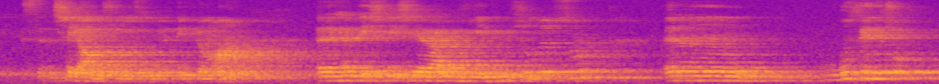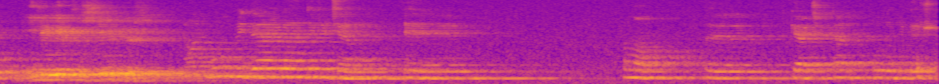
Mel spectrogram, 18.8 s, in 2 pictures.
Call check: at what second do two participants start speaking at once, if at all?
none

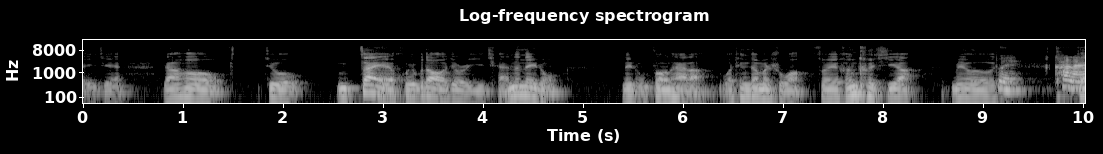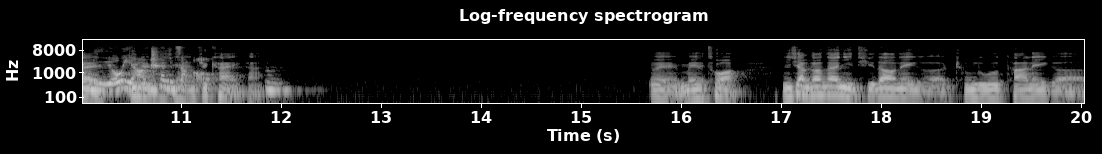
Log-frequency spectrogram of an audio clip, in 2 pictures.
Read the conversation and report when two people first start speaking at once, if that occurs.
9.9 s

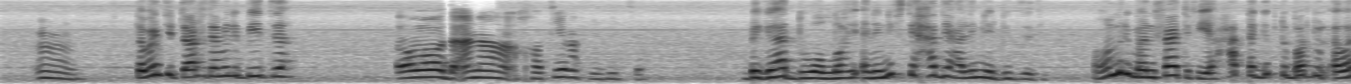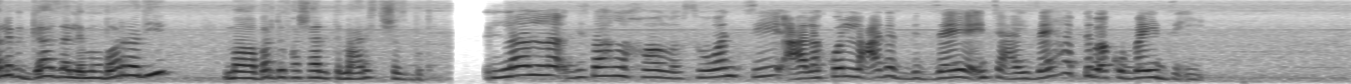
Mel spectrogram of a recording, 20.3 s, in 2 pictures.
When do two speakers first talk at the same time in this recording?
none

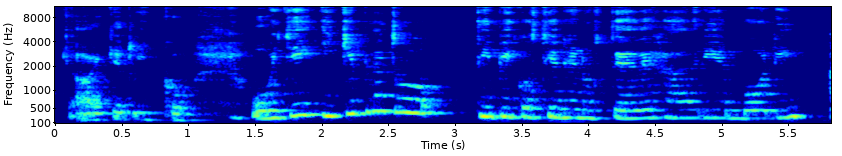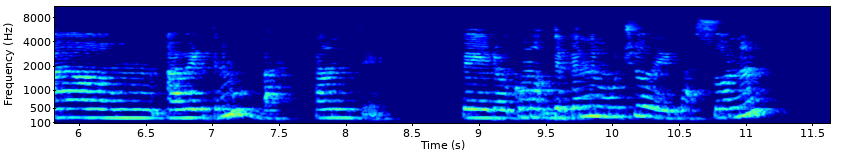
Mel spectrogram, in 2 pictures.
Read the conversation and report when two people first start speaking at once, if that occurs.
none

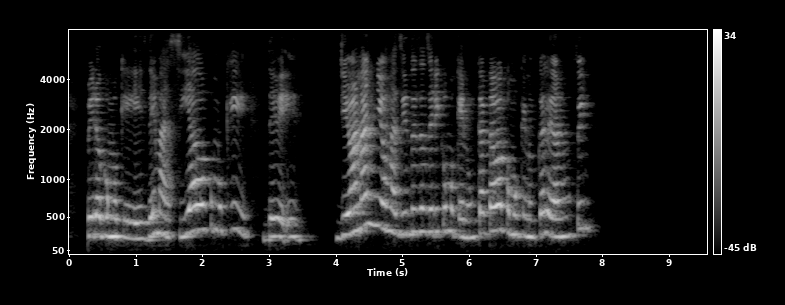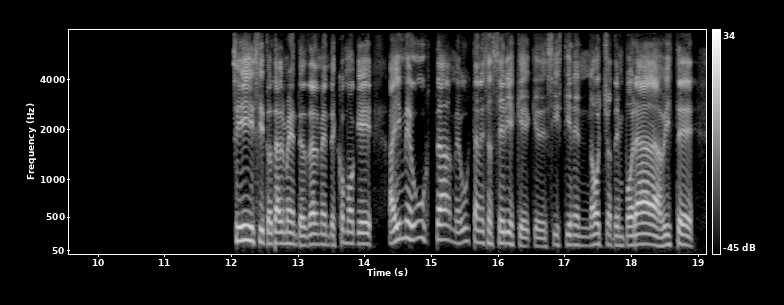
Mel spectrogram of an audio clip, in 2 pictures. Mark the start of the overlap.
none

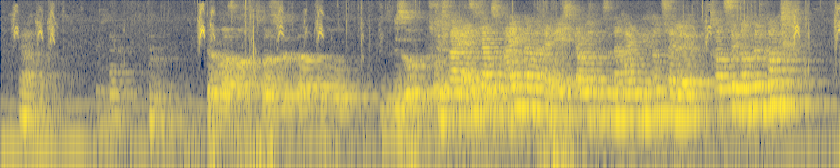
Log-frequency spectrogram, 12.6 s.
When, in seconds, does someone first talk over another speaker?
6.5 s

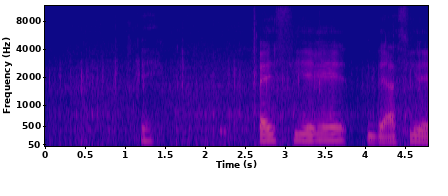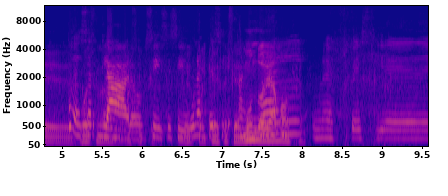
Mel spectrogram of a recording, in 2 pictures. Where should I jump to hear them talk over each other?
5.1 s

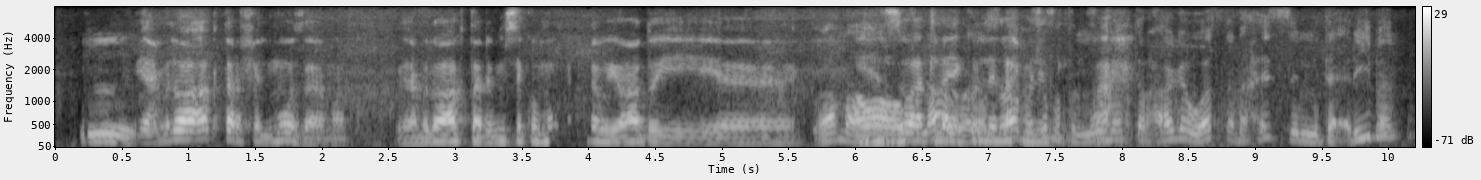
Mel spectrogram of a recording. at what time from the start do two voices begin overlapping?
6.0 s

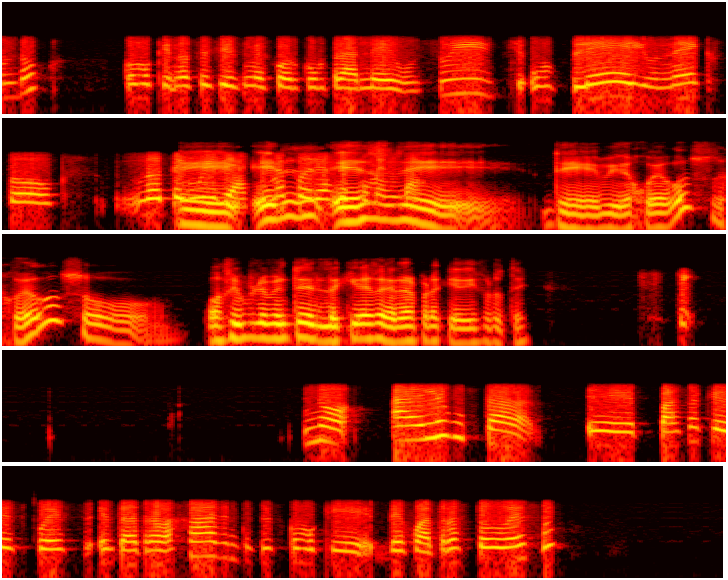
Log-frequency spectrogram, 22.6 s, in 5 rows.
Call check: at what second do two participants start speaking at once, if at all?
5.6 s

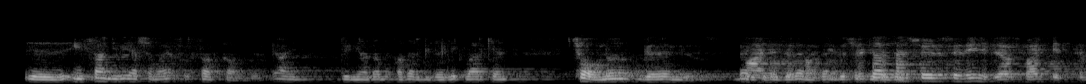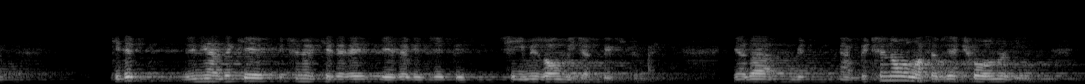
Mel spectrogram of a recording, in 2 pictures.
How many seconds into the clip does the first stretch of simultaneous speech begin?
7.4 s

